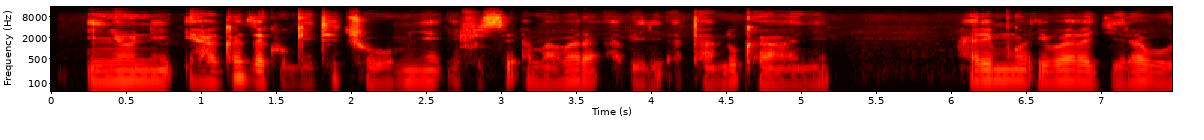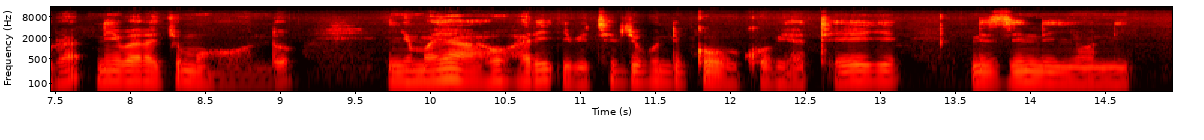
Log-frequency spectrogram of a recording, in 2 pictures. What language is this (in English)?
Rundi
